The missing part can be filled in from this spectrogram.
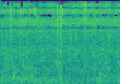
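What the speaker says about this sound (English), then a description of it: "Yes, it's still raining." Steady rain falls on surfaces outdoors during cold weather, a dense, even patter filling the brief moment without any voices.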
